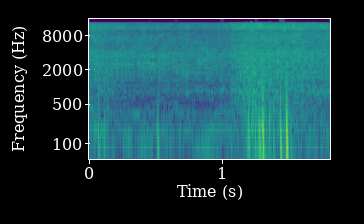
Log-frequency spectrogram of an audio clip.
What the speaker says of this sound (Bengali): দিয়ে দেবেন উচ্ছেগুলো এই ফোড়ন আর আদা বাটার সঙ্গে ভালো করে ভাজা ভাজা করে নেবেন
